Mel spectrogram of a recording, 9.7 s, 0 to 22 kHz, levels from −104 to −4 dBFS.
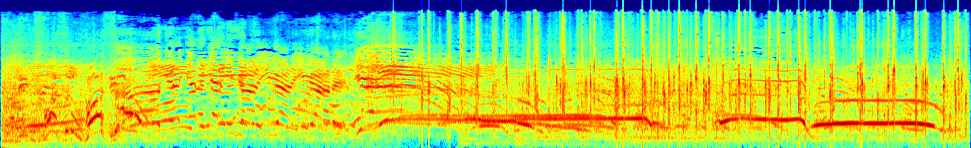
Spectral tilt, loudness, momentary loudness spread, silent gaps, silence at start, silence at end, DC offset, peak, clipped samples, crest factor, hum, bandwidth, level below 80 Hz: -0.5 dB/octave; -12 LUFS; 3 LU; none; 0 s; 0 s; under 0.1%; 0 dBFS; under 0.1%; 14 dB; none; 17.5 kHz; -54 dBFS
